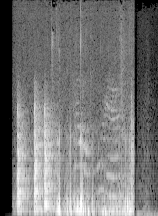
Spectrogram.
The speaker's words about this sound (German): Kurz darauf klopft es an der Tür. Zimmerservice.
